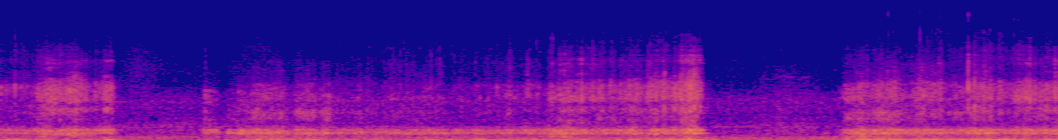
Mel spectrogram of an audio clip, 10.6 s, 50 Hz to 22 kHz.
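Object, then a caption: Foam microphone windscreen. Long acrylic nails on both hands scratch and lightly tap across the soft, porous black foam ball windscreen of a desk USB microphone. The result is a dense, close, muffled scratching and rustling with a heavy low rumble and a steady tone around 266 Hz. It drops quieter in brief lulls near 1–2 seconds and 7–8.5 seconds, then resumes.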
